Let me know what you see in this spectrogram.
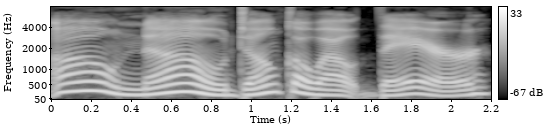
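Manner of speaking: acted indifferent tone, very slow and drawn out. Recounting a scene where Maggie runs out screaming; retelling Jessica's monotone line. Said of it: "in the most monotone voice".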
